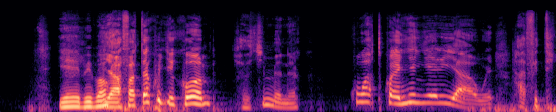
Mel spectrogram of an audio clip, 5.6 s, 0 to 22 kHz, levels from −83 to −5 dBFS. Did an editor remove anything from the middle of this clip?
yes; 1 cut; at 3.5 s

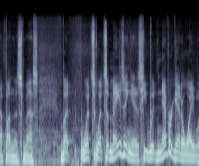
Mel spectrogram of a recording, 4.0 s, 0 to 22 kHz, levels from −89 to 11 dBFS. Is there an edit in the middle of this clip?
no; 0 cuts

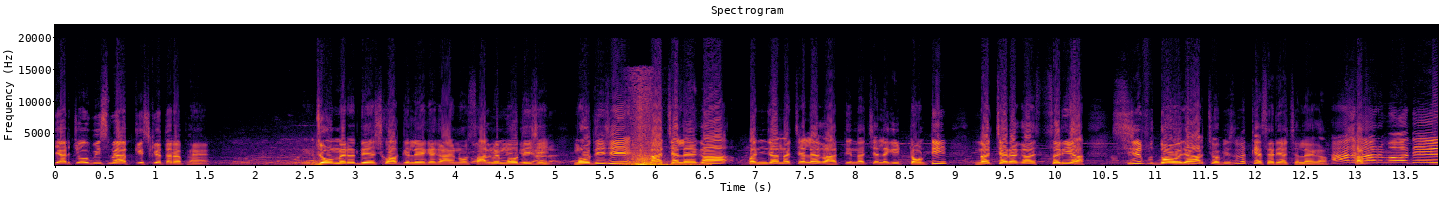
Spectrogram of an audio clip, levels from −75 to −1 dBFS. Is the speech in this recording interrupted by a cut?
yes; 2 cuts; at 5.8 s, 12.8 s

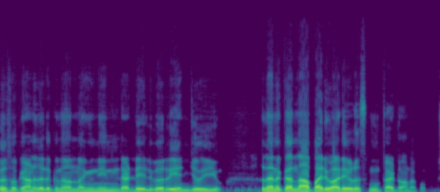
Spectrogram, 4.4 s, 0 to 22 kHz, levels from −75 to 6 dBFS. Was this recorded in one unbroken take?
no; 1 cut; at 2.6 s

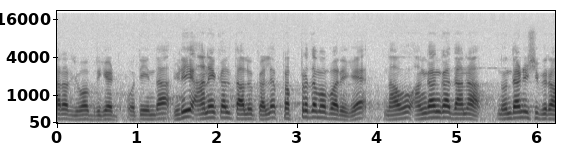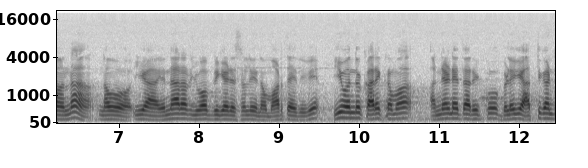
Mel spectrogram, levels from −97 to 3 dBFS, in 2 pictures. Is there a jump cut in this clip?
yes; 2 cuts; at 1.4 s, 9.6 s

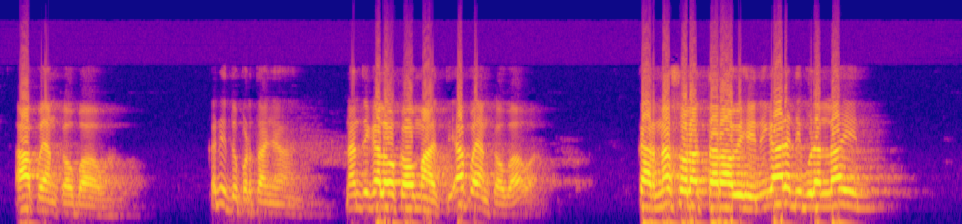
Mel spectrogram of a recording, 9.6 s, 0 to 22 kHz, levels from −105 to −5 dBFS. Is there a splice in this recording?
no; 0 cuts

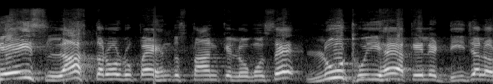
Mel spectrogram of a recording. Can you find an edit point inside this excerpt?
yes; 1 cut; at 3.1 s

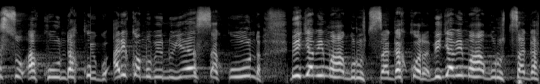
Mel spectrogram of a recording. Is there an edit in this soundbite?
yes; 1 cut; at 1.0 s

